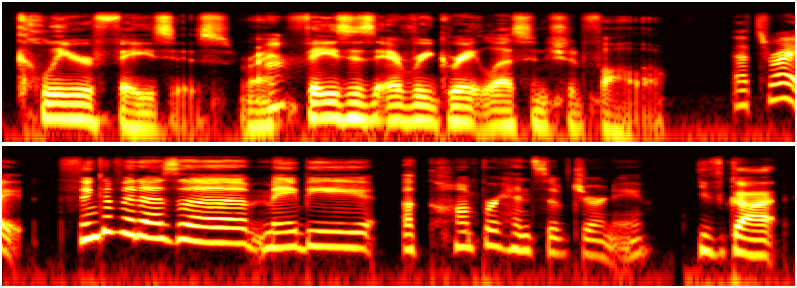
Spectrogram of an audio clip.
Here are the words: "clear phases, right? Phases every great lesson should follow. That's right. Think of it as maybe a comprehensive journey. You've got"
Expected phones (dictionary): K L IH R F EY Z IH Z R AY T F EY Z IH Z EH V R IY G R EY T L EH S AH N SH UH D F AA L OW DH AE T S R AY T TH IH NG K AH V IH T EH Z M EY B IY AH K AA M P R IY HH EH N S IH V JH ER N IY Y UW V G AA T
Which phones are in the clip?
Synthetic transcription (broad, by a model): K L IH R F EY Z IH Z R AY T F EY Z IH Z EH V R IY G R EY T L EH S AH N SH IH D F AA L OW DH AE T S R AY T TH IH NG K AH V IH T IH Z M EY B IY AH K AA M P R IY HH EH N S IH V JH ER N IY Y UW V G AA T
